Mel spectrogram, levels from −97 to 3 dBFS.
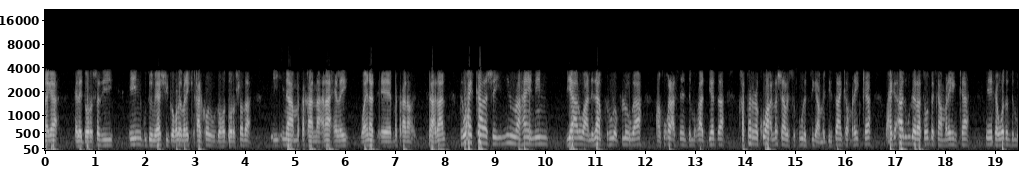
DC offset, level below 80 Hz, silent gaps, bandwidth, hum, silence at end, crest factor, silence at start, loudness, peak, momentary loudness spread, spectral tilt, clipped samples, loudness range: under 0.1%; -50 dBFS; none; 3.9 kHz; none; 0 s; 20 dB; 0 s; -33 LUFS; -12 dBFS; 9 LU; -3 dB/octave; under 0.1%; 3 LU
